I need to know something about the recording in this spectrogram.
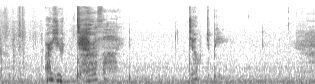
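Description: A woman whispering, breathy and low: one short phrase about a second in and a brief one near four seconds.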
